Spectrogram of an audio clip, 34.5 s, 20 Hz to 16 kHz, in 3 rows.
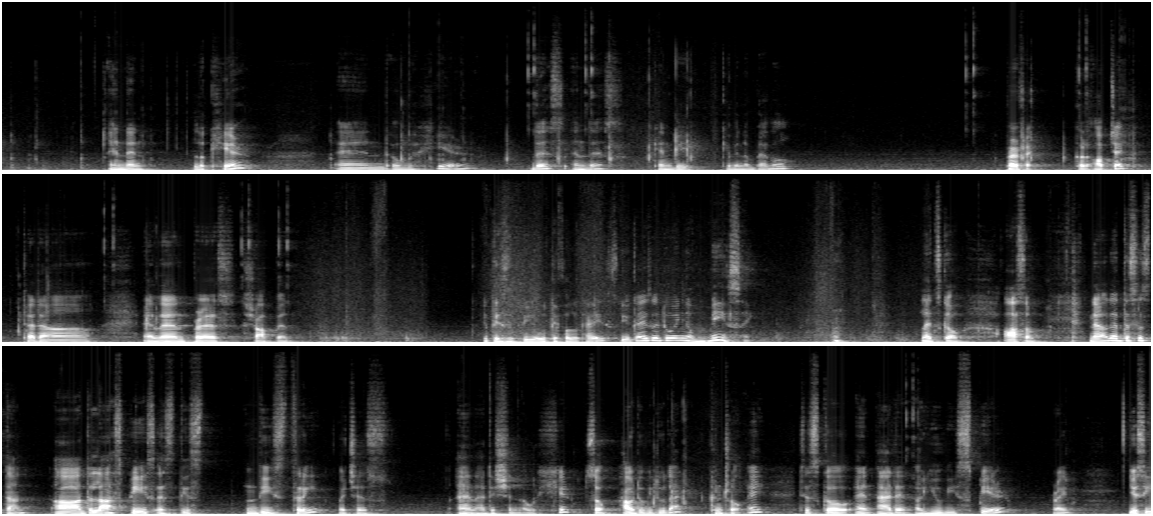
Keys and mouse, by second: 0.1 shift+middle click, 3.3 middle click, 4.1 shift+middle click, 6.8 ctrl+b, 10.2 Tab, 11.8 shift+middle click, 12.5 click, 12.9 q, 21.3 middle click, 22.4 middle click, 28.3 middle click, 29.7 shift+a, 32.8 middle click.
